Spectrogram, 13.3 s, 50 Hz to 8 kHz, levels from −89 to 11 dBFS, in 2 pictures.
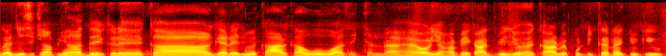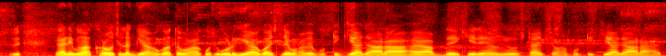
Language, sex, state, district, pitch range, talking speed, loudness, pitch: Hindi, male, Bihar, Supaul, 115-120 Hz, 305 wpm, -19 LUFS, 115 Hz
